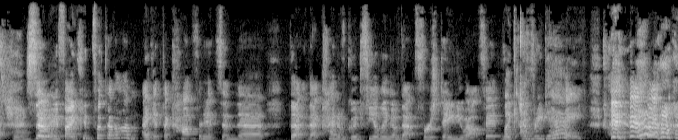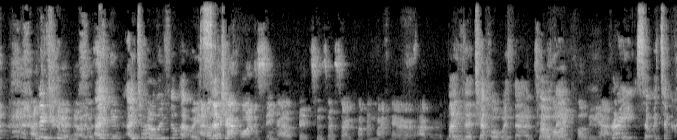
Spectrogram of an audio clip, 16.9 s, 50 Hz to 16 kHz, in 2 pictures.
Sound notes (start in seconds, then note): 11.2 laughing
